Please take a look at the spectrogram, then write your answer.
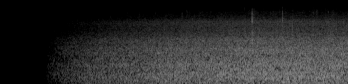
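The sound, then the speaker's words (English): A steady wash of rushing creek water in winter blends with rain pattering on a back porch, a dense hiss that swells in after a brief silence and holds even with no voices. “Just 30 minutes of the sound of rain on the porch with the white noise of the creek in winter.”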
